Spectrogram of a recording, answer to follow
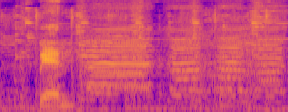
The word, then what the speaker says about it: bien: When the I is removed, it will make the word to be pronounced as Ben. So the I is just put there to intensify the effect of the intonation or on the E, on the letter E. So instead of pronouncing Bien, we will pronounce Ben in Bari.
